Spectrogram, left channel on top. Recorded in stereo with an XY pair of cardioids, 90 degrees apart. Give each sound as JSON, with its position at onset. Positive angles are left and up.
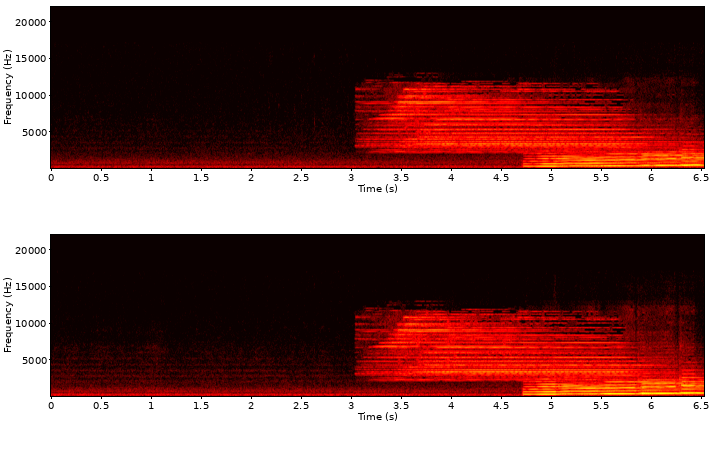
{"t": 3.0, "sound": "a chime", "azimuth_deg": -25, "distance_m": 2.5}
{"t": 4.7, "sound": "a flute", "azimuth_deg": -60, "distance_m": 0.6}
